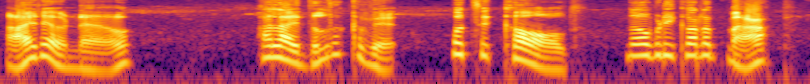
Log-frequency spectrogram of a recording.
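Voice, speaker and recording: Cheeky, scornful schoolboy scout done by a male narrator, raised high and loud, sneering. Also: wildly swooping pitch, fairly quick, no echo, full character voice. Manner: insolent, sneering.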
